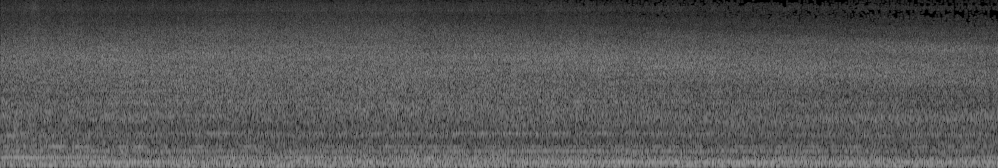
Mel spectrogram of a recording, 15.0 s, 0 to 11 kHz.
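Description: Claas Lexion 430 combine harvester's engine and threshing machinery running steadily under load while harvesting rapeseed: a constant mechanical hum over a dense hiss. The highest part of the hiss dulls in the last few seconds as the machine moves off.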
